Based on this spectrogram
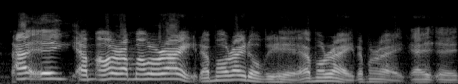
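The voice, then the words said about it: Character voice with an accent. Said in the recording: “Listen to his accent. That's so cool.”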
